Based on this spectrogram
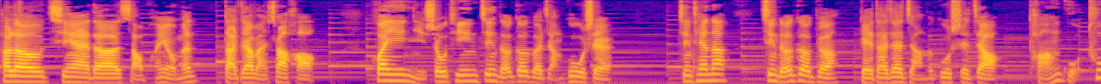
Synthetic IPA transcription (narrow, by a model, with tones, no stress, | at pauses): xa˥lo˧˥ʊt͡ɕʰi˥ŋa˥˩ɪd̪ə˩ɕjɑ˨˩ʊpʰɤ˧˥ŋjo˨˩ʊmə˦nt̪a˥˩t͡ɕja˥wa˨˩nʂɑ˥˩ŋxɑ˨˩˦ʊxwa˥ni˧˥ŋni˨˩ʂo˥ʊt̪ʰi˥ŋt͡ɕi˥˧ŋt̪ɤ˧˥kɤ˥˧˩ɡɤ˧˩t͡ɕjɑ˨˩ŋə˦ku˥˩ʂɻ̩˥˩ | t͡ɕi˥nt̪ʰjɛ˥nə˨t͡ɕi˥˩ŋt̪ɤ˧˥kɤ˥˩ɡə˩ke˨˩ɪt̪a˥˩t͡ɕja˥t͡ɕjɑ˨˩ŋd̪ə˦ku˥˧ʂɻ̩˥˧t͡ɕjɑ˥˩ʊ | t̪ʰɑ˧˥ŋkwɔ̰˨˩t̪ʰu˥˩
